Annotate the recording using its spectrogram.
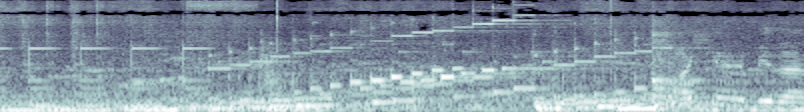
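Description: Electronic sound effects of a multi-play video poker machine. A quick run of identical beeps as the drawn cards fill in, then a stepped scale of tones climbing in pitch as the winning hands are paid out.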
